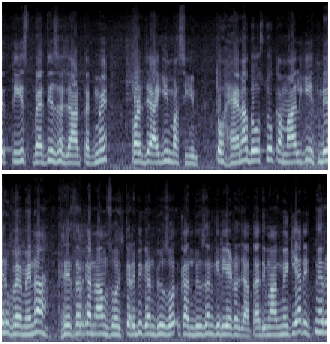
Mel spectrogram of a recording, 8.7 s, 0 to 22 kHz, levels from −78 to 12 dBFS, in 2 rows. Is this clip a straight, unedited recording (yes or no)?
yes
